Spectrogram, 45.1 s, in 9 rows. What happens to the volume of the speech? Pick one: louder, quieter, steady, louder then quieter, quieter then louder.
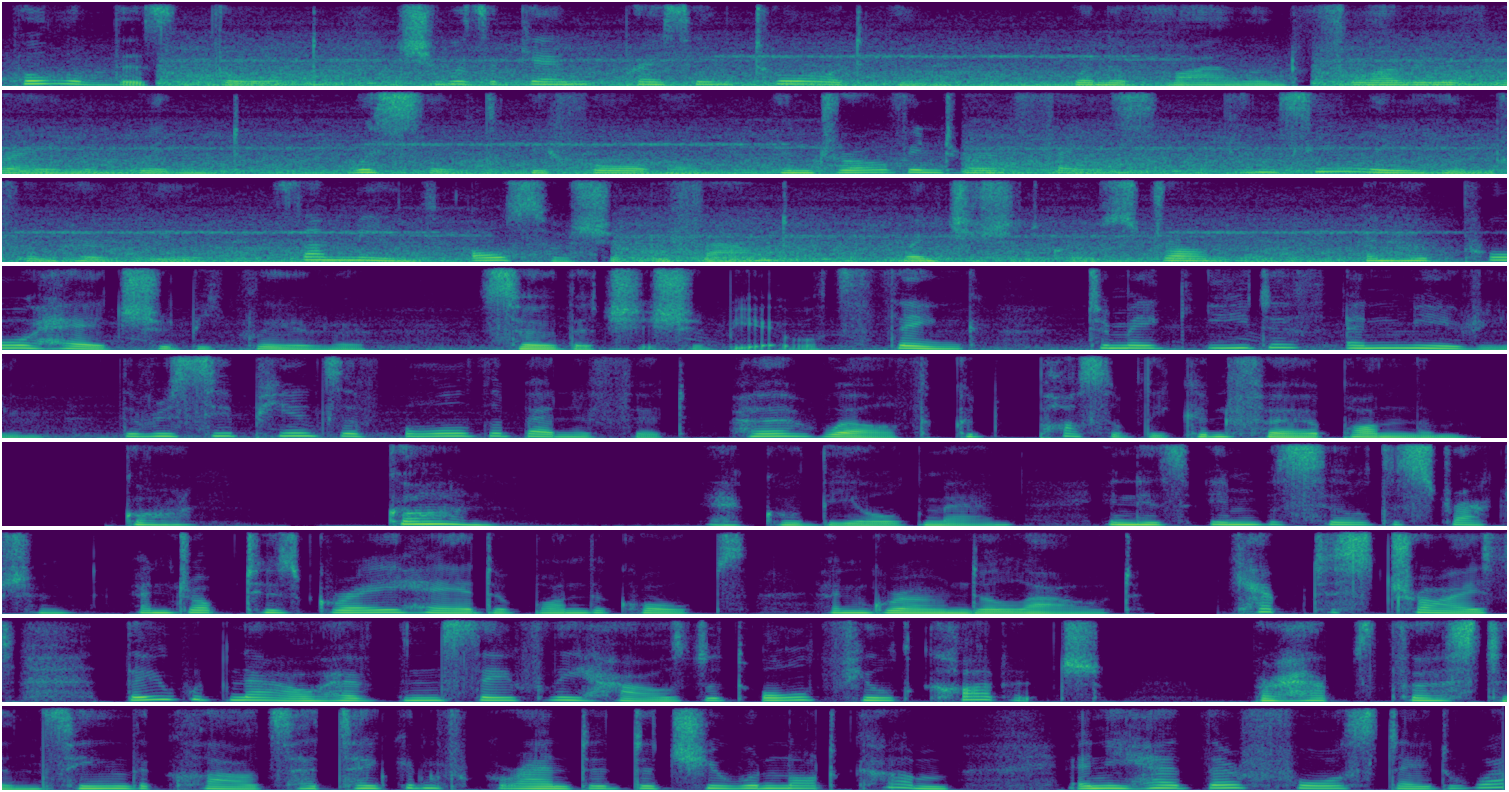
steady.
